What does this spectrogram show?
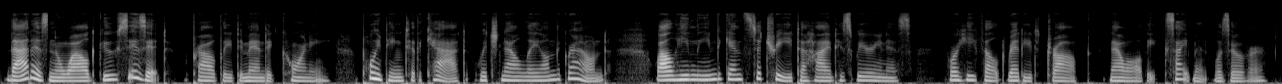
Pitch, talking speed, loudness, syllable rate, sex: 185 Hz, 195 wpm, -21 LUFS, 5.3 syllables/s, female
